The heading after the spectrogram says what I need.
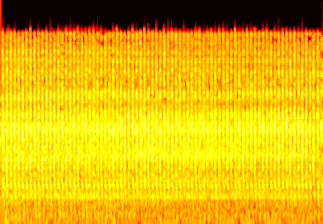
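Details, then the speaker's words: Toyota Crown after start-up: rapid even ticking; suspected clogged oil filter screen or sticking VVT solenoid valve, engine internals found rusted, blamed on the oil used at servicing; could cause timing to jump teeth if unrepaired. "很多人问同样哒哒的异响呢，一般要检查哪里呢？就是一般是这个滤网异响，这个滤网呢是装在这个位置，看过来这里，这有个螺丝啊，它装在里面有个滤网，还有这个电磁阀，如果电磁阀发卡，然后它只能开到一半的话，这种情况呢也可以造成发动机启动或者它加油的时候哒哒哒的异响。"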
